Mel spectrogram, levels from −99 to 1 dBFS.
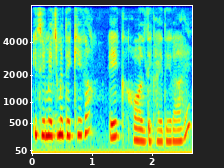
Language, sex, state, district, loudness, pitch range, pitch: Hindi, female, Rajasthan, Jaipur, -16 LUFS, 190-285 Hz, 265 Hz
